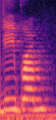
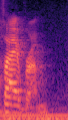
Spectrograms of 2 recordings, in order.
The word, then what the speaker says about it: Vibram: And by the way, it is pronounced Vibram, not Vibram.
